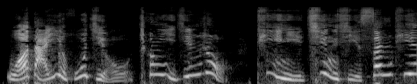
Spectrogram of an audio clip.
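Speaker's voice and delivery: high, mock-celebratory jeer; high-pitched, swooping sarcasm; spiteful taunting. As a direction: taunt the bereaved with false cheer. Xiao'e taunts the bereaved man.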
